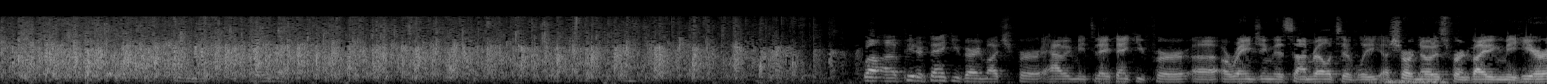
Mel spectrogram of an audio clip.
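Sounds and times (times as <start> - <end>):
audience applause welcoming Senator Murphy at an LSE event: 0.0 - 8.6
speech: 8.7 - 15.4.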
